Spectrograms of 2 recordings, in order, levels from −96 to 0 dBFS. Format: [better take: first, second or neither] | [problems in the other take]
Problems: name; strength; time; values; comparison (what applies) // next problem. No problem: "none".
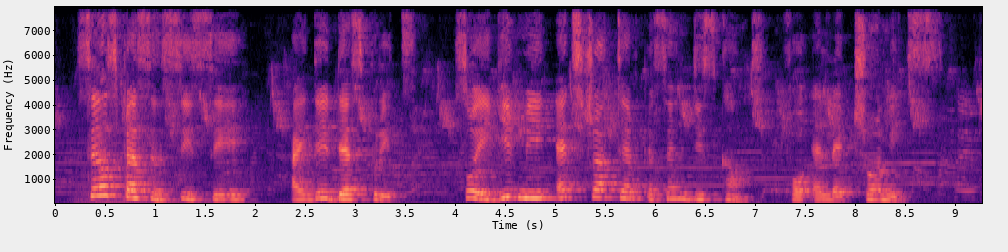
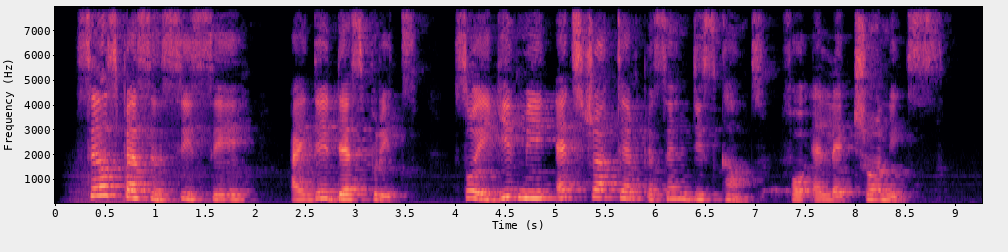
second | background sound (Chirp, tweet); 20 dB below the speech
